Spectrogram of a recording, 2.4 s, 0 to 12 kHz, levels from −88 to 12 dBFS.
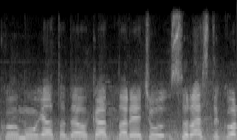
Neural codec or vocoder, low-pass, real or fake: none; 10.8 kHz; real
